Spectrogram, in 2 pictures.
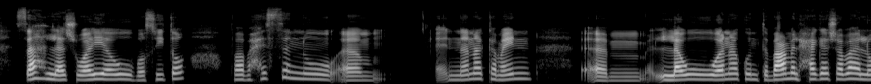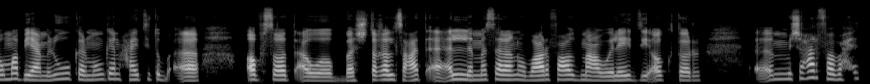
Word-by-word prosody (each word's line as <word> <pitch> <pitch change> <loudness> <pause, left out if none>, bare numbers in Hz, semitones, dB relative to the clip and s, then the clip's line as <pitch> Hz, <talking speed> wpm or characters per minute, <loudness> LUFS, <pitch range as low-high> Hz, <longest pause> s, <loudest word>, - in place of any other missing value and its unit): سهلة 240 -3 +3
شوية 220 +3 +3
وبسيطة، 235 +3 -4 0.4
فباحس 225 +7 -5
إنه 250 -7 -6
آمم، 195 +4 -2 0.5
إن 210 0 -8
أنا 255 +4 +2
كمان 245 +2 +1 0.6
آمم، 180 - -3
لو 220 +2 +3
أنا 245 +3 +3
كنت 235 -3 -9
باعمل 235 +5 +6
حاجة 245 +3 0
شبه 255 +1 +2
اللي 235 -2 0
هم 235 +4 0
بيعملوه، 220 +3 0
كان 225 -4 -4
ممكن 235 +3 -6
حياتي 220 +2 -5
تبقى 180 -6 0 0.5
أبسط 220 -1 +2
أو 175 -1 -1
باشتغل 215 +6 0
ساعات 225 +6 0
أقل 235 - +1
مثلًا، 220 0 0
وباعرف 210 +2 +2
أقعد 220 -1 +1
مع 200 -2 +2
ولادي 195 +1 -3
أكتر. 195 -1 -4 0.6
آمم، 245 -7 -7
مش 255 +2 +1
عارفة 300 -4 0
باح 240 +3 -8
225 Hz, 130 wpm, -23 LUFS, 205-245 Hz, 0.6 s, باعمل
